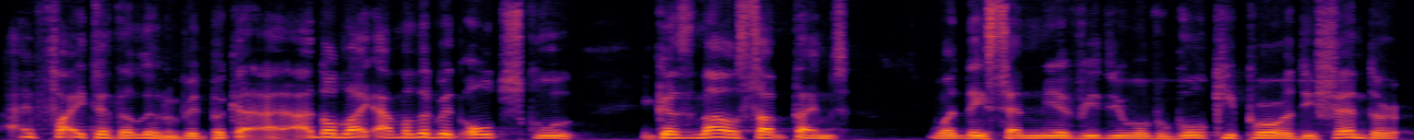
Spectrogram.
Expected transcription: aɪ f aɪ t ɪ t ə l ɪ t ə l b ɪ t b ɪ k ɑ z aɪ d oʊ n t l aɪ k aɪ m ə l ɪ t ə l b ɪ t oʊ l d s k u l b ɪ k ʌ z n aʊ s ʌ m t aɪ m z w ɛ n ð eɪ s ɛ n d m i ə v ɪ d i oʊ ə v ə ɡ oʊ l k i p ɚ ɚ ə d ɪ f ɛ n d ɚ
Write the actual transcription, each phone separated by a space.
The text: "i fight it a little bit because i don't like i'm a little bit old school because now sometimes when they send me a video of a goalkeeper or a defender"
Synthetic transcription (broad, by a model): aɪ f aɪ t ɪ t ə l ɪ t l b ɪ t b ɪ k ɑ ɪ aɪ d oʊ n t l aɪ k aɪ m ə l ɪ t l b ɪ t oʊ l d s k u l b ɪ k ʌ z n aʊ s ʌ m t aɪ m z w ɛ n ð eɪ s ɛ n d m i ə v ɪ d i oʊ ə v ə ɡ oʊ k i p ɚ ɚ ə d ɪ f ɛ n d ɚ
